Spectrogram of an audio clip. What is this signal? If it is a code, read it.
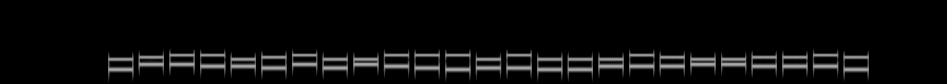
DTMF, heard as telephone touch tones, dialled by machine, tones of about 240 ms. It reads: 10#975#4*9634611798**8892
